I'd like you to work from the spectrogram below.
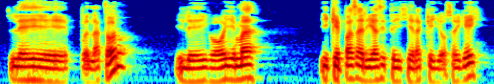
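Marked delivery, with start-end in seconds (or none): none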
